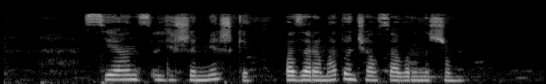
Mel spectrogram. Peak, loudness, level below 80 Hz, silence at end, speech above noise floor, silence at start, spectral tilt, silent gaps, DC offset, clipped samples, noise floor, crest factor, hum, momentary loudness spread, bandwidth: -10 dBFS; -26 LUFS; -60 dBFS; 0.8 s; 33 dB; 0.4 s; -4 dB/octave; none; under 0.1%; under 0.1%; -59 dBFS; 16 dB; none; 8 LU; 11.5 kHz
